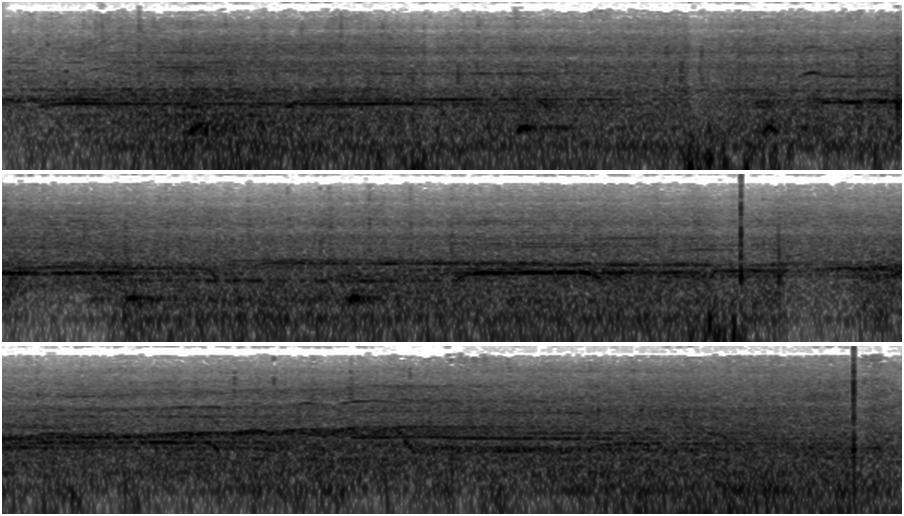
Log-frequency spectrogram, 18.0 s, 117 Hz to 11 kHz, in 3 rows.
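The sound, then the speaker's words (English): A steady, loud outdoor din of neighbourhood cheering at 7 o'clock, recorded through an opened window, goes on throughout, a dense wash of clapping and shouting with a few higher whistle- or horn-like tones rising above it, and no clear talk. “They're getting cheers every day at 7 o'clock.”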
